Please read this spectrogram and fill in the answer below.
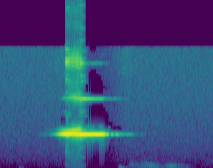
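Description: A single short, loud, high-pitched squeal of microphone feedback through the PA system, lasting about half a second.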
